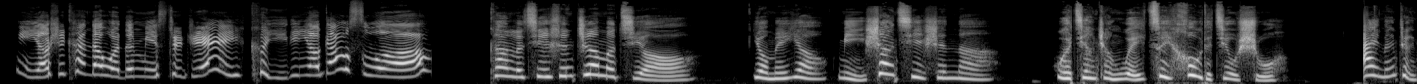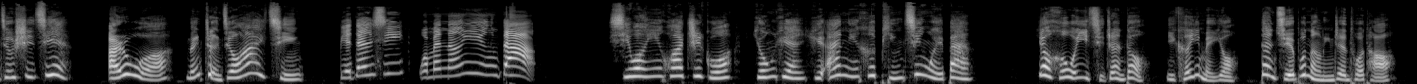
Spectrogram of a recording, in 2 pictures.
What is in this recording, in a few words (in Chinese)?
女 中文 游戏 各角色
